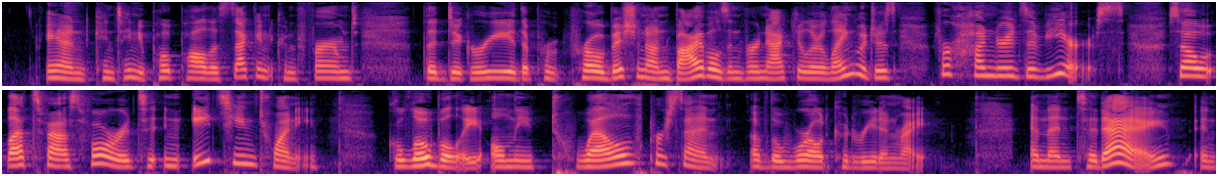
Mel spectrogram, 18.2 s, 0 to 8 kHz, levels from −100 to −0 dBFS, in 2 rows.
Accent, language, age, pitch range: American, English, 20-39, 170-210 Hz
